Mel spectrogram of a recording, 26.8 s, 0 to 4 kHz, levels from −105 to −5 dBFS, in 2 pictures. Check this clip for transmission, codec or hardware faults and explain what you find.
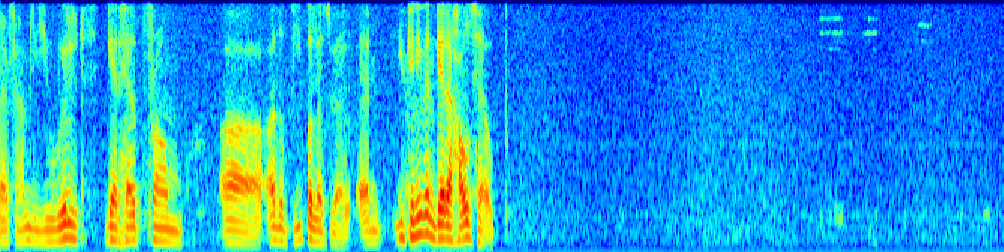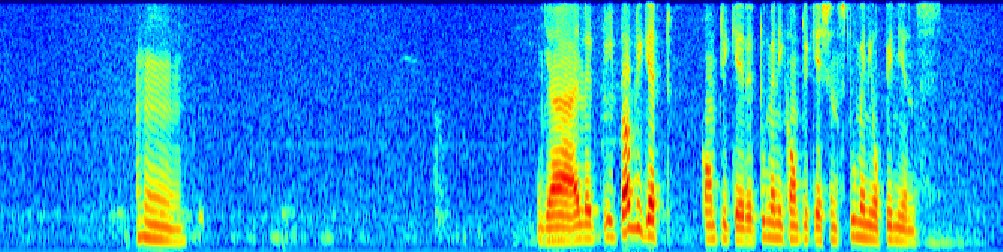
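Nothing stood out on listening to this speech, which carries the narrow, telephone-band sound of a G.711 call with nothing above 4 kHz.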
